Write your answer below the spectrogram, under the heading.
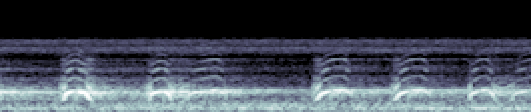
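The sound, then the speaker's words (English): Barred owl hooting: a series of about six hoots, each dipping in pitch, in an uneven rhythm of short groups. The calls are clear and moderately loud over a low background hiss. “the barred owl sounds like this,”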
